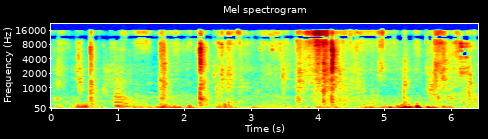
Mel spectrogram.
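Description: Footsteps on concrete paving stones: a few light, irregular steps over a low rumble on the microphone.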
